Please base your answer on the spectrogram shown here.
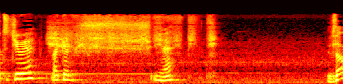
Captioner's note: both imitate static buzz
